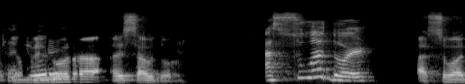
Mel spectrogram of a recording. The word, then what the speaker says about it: melhora: O que Fatores, melhora a sua dor? A sua dor. A sua dor. Mhm. fatores atenuantes. Mhm. O que melhora a sua dor. Yes. Melhora, I pronounce it right?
